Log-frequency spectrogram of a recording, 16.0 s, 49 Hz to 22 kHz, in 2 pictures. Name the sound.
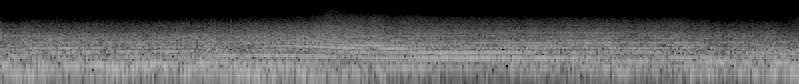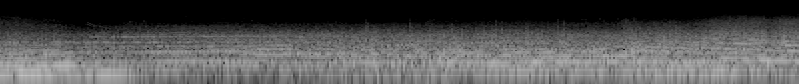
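Porsche 996 GT3 Cup car racing in Gran Turismo 7 video game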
